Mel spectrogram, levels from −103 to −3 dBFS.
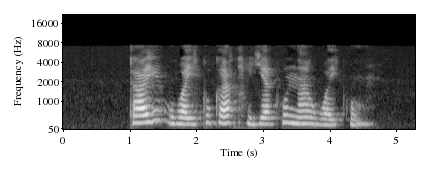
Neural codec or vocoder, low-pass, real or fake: codec, 16 kHz, 6 kbps, DAC; 7.2 kHz; fake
